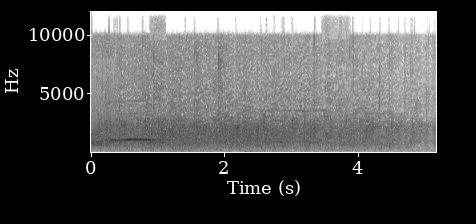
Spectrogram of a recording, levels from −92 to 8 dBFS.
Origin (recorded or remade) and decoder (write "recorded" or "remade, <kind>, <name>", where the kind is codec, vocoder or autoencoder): recorded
